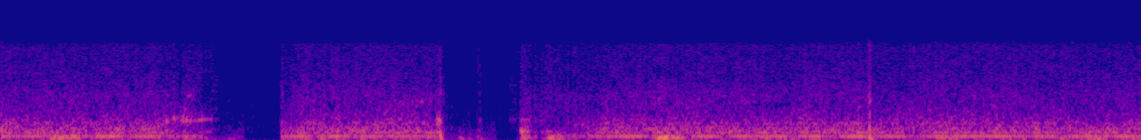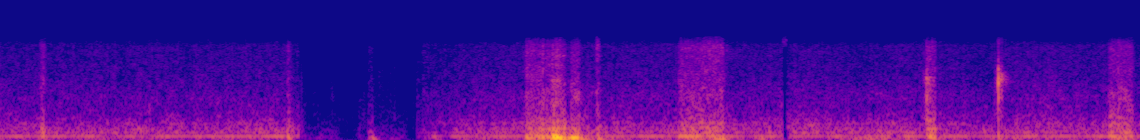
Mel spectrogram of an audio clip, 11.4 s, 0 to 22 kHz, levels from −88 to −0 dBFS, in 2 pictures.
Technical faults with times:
0.00-11.41 AMR wideband (HD Voice) codec
9.61-9.65 lost AMR speech frames

